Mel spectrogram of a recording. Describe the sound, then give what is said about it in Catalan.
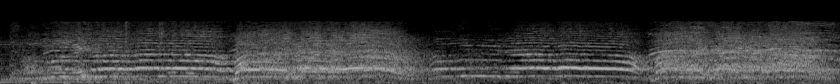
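A large crowd protesting on a general strike day chants in unison, loud rhythmic shouted phrases rising and falling in waves, with a brief dip between chants before the voices swell again. “Com sentiu, avui hi ha vaga general”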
